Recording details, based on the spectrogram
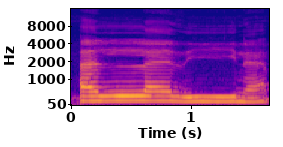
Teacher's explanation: dengan menempelkan ujung lidah ke ujung dua gigi seri atas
